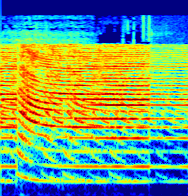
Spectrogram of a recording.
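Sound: air horn sound effect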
